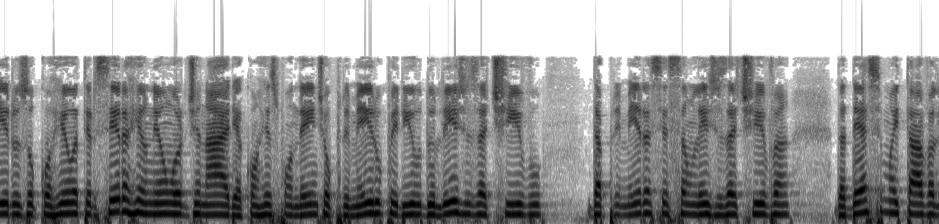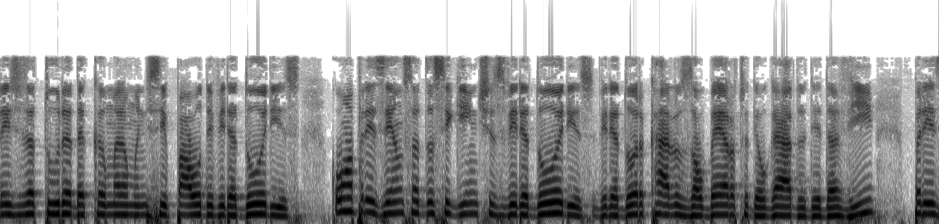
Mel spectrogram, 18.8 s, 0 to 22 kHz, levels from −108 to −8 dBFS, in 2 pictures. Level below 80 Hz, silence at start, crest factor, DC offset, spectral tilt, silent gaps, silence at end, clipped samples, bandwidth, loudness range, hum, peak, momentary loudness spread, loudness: -28 dBFS; 0 s; 12 dB; under 0.1%; -6.5 dB/octave; none; 0 s; under 0.1%; 8 kHz; 2 LU; none; 0 dBFS; 6 LU; -13 LUFS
